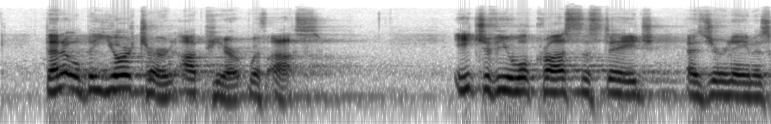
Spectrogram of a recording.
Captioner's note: none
